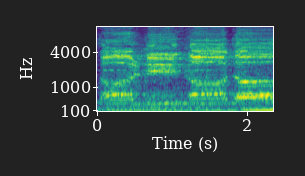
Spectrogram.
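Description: A church hymn sung to a held instrumental accompaniment. The sung notes slide into new pitches, and a low sustained bass note changes near the end.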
